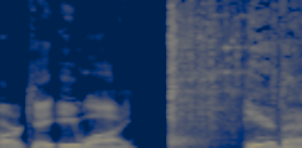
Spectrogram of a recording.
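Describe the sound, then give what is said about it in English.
Glass shatters as thieves trash a house during a break-in: a single brief, bright crash after a short silence, with a person talking before and after it. “That's the sound of a house being trashed while a gang of thieves ransack the place.”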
